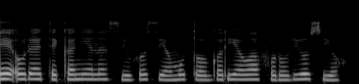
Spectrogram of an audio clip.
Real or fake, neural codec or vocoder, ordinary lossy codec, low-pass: fake; codec, 16 kHz, 0.9 kbps, LongCat-Audio-Codec; none; none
